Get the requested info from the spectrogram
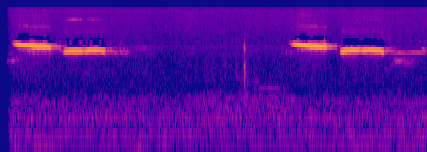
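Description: A chickadee gives a clear two-note whistle, high then slightly lower, "fee-bee", sung twice about three seconds apart over a soft low rumble.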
